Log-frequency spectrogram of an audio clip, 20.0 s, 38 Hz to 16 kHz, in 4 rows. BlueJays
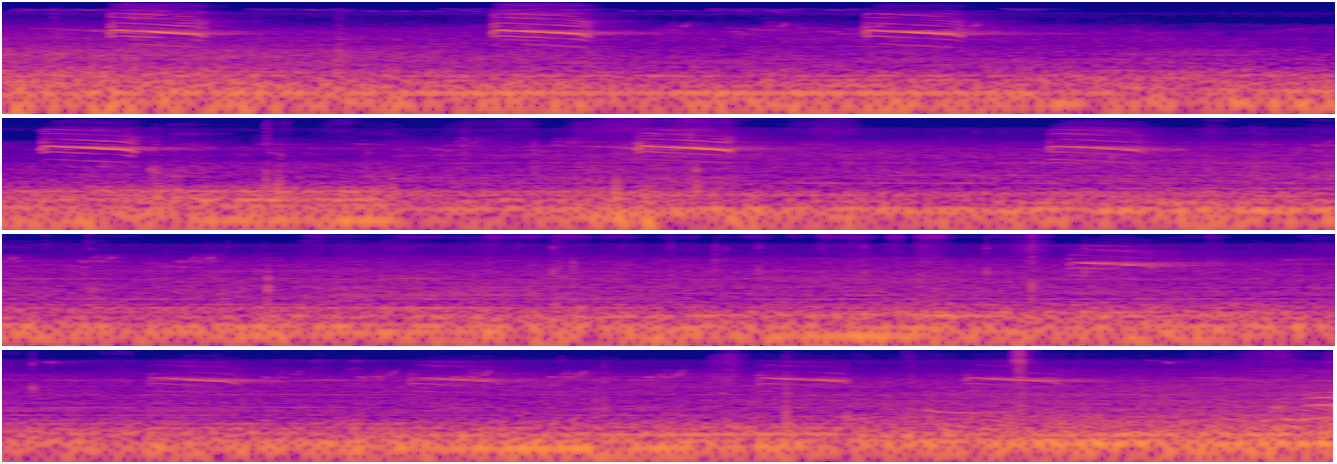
0.4 0.9, 5.2 8.1, 13.9 14.7

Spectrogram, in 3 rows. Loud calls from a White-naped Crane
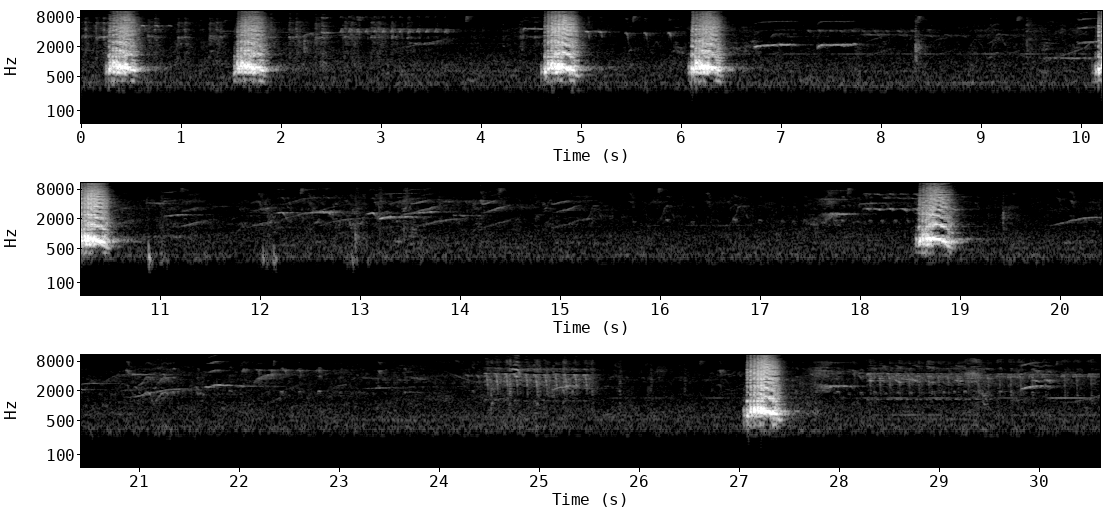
0.2 0.7, 1.6 2.0, 4.6 5.1, 6.1 6.6, 10.1 10.7, 18.6 19.1, 27.0 27.6

